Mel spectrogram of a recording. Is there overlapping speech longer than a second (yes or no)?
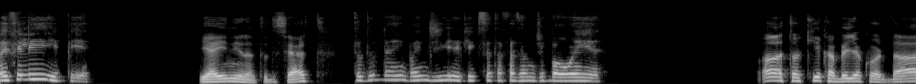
no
